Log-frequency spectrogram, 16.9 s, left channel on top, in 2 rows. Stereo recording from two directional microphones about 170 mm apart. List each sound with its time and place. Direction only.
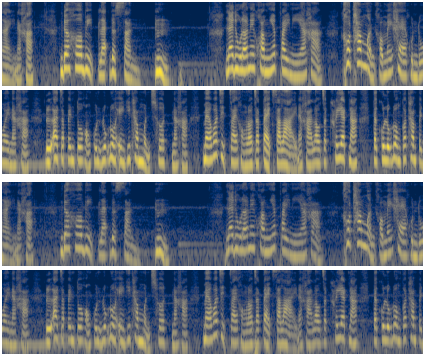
0.0 s a woman's voice: 40° left (ahead or behind)
3.0 s speech: 40° left (ahead or behind)
4.3 s speech: 55° left (ahead or behind)
6.8 s a woman's voice: 50° left (ahead or behind)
